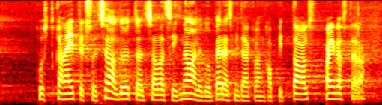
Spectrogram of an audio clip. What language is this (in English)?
Estonian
